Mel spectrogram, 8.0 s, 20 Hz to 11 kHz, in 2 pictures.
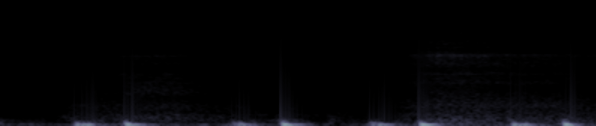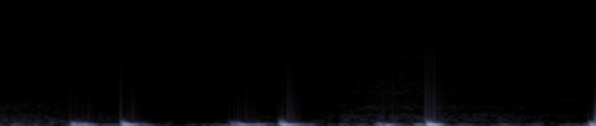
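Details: Soft regular low heart thumps, about 60 a minute, with slow breaths in and out from a male, close-miked ASMR sleep-aid recording; normal heartbeat with breathing.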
